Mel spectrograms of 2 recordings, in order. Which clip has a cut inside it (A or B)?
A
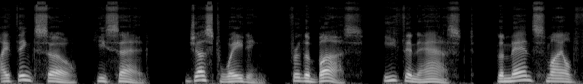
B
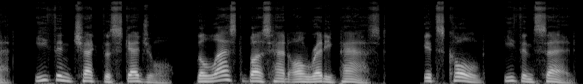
A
